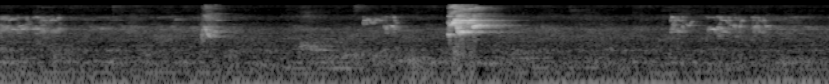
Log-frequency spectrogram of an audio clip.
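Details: Lovebird calling in short, sharp high-pitched chirps spaced apart, with one louder harsh burst midway and faint chatter between.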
